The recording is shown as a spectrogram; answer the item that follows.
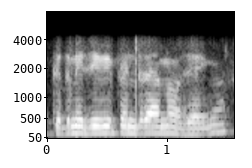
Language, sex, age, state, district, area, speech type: Hindi, male, 30-45, Rajasthan, Bharatpur, rural, conversation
